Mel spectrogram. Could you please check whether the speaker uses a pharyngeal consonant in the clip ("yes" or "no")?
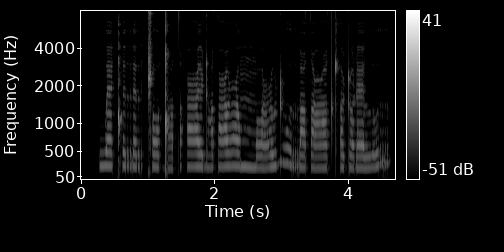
yes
